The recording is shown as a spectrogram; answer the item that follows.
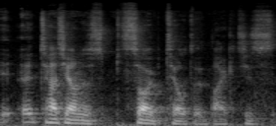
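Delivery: ordinary talk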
